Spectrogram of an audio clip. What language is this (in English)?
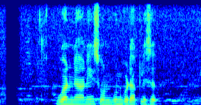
Sinhala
